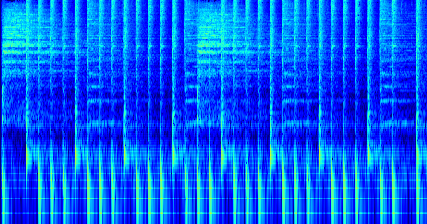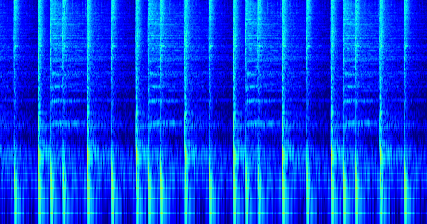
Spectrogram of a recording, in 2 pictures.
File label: Drums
